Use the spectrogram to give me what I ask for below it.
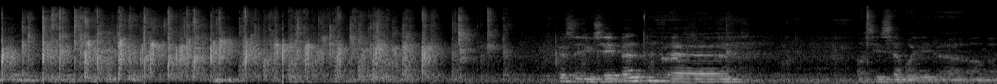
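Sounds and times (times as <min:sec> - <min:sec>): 
audience applause: 0:00.0 - 0:05.1
speech: 0:05.6 - 0:07.6, 0:08.8 - 0:09.9.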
